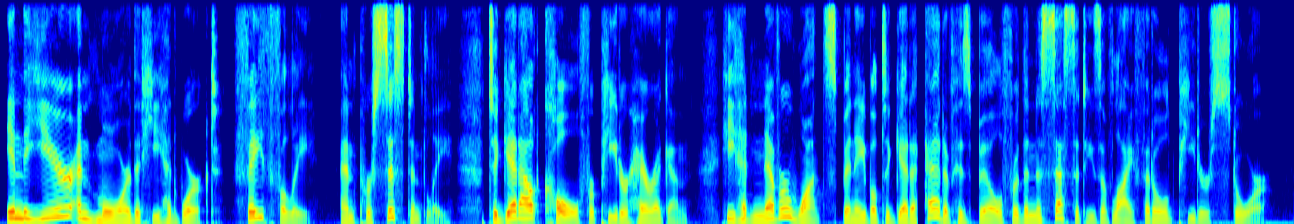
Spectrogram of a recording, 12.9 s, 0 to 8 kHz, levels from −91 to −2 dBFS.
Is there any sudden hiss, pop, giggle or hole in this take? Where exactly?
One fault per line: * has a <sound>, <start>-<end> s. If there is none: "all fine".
* has a dropout, 9.2-9.3 s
